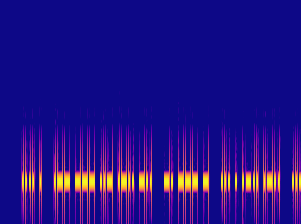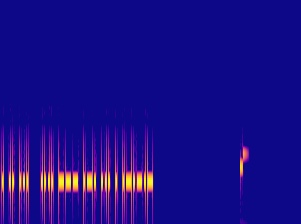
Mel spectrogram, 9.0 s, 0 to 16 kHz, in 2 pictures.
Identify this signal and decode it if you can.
Morse code, heard as a keyed tone, about 44 wpm, 700 Hz. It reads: HE WOULD NOT SELL HIS HORSE.
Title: Sentences from Top 1100 Words 45wpm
